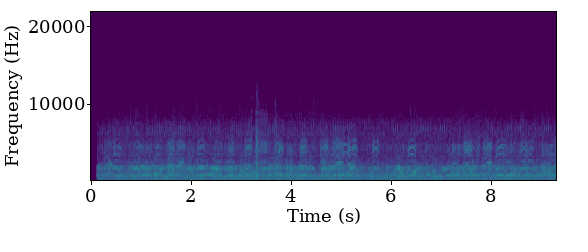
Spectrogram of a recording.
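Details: Snow geese flying over early in the morning: a dense, unbroken chorus of overlapping high nasal honks from a large flock, yelping notes layered thickly for the whole stretch.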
